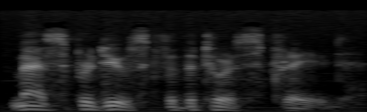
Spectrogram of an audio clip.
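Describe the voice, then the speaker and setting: A muffled old radio recording holds a low-pitched, polished villain. He speaks formally and insinuatingly, with cold menace under the courtesy. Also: big pitch swings, moderate pace, slightly rough. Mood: suave, insinuating. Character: suave, cold, menacing gentleman villain and dealer. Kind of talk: 1950s radio drama acting.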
